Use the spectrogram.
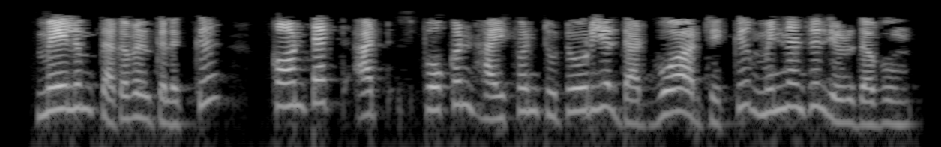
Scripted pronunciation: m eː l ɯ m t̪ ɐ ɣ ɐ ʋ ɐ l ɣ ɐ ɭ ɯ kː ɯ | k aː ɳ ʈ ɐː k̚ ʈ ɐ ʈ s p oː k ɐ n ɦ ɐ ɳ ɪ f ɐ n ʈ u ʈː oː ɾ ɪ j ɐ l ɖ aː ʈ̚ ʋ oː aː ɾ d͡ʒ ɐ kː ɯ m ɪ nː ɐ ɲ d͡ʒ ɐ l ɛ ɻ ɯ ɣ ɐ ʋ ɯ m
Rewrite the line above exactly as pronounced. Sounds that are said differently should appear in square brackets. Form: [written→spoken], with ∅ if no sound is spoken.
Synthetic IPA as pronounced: m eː l ɯ m t̪ ɐ ɣ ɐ ʋ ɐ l ɣ ɐ ɭ ɯ kː ɯ | k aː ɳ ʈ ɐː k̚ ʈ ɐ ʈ s p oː k ɐ n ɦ ɐ [ɳ→∅] ɪ f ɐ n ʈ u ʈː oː ɾ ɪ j ɐ l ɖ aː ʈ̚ ʋ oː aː ɾ d͡ʒ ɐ kː ɯ m ɪ nː ɐ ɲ d͡ʒ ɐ l ɛ ɻ ɯ [ɣ→ð] ɐ ʋ ɯ m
